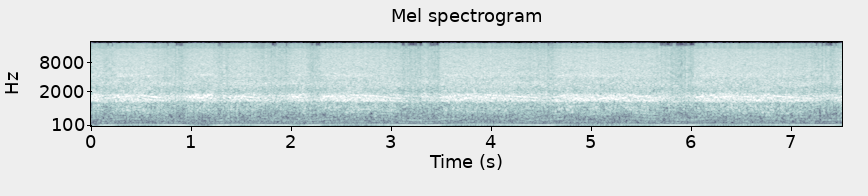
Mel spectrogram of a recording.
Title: Dolmar MS 4510 Shaft View (LOUD NOISE)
